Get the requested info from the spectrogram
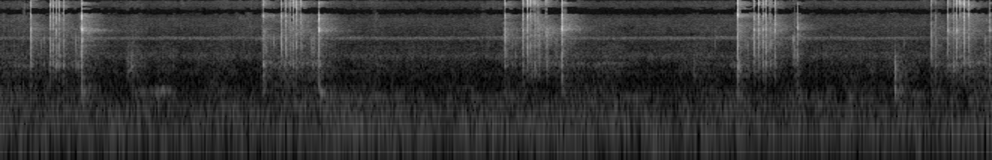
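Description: Light mechanical clicking in five short bursts, each a few quick clicks, about two seconds apart.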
